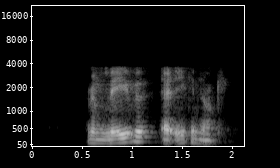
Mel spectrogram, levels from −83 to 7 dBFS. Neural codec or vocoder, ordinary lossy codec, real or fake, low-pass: codec, 16 kHz, 4 kbps, X-Codec, HuBERT features, trained on LibriSpeech; AAC, 32 kbps; fake; 3.6 kHz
